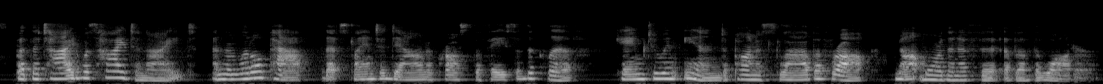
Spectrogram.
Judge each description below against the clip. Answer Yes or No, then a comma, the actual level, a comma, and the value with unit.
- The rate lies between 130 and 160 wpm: No, average, 200 wpm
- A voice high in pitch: Yes, high, 200 Hz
